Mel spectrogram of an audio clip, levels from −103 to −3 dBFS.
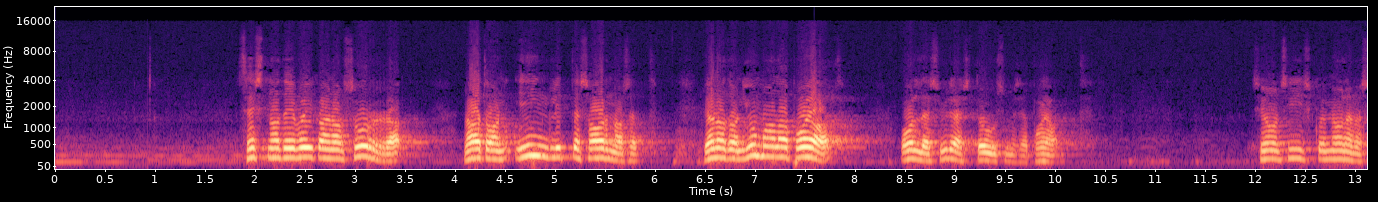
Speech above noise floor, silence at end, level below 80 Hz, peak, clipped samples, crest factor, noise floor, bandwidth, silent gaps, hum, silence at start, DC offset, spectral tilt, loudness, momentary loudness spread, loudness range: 41 dB; 0 s; -58 dBFS; 0 dBFS; under 0.1%; 16 dB; -54 dBFS; 7.2 kHz; none; none; 0.05 s; under 0.1%; -9 dB/octave; -14 LUFS; 13 LU; 10 LU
